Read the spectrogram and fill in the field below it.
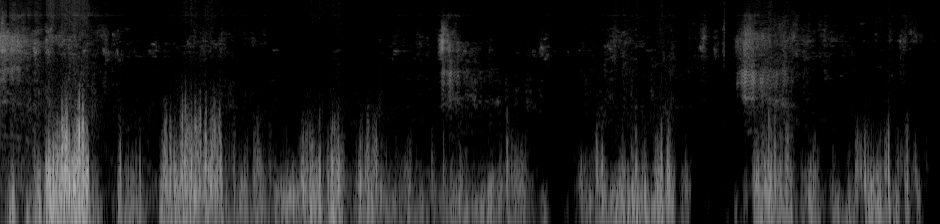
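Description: Goats bleating repeatedly in a farm setting, a string of close, fairly loud calls with short pauses between them and no talk over them.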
